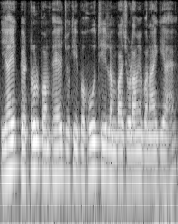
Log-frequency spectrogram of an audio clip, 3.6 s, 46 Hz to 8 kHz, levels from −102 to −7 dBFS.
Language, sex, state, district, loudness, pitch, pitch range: Hindi, male, Jharkhand, Deoghar, -17 LUFS, 130 Hz, 120-140 Hz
